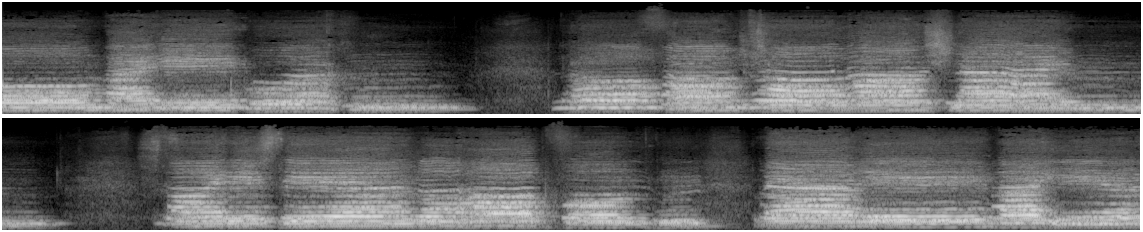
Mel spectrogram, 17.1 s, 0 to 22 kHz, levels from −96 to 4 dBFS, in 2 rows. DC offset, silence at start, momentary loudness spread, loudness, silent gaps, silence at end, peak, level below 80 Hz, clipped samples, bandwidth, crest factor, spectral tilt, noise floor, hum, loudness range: under 0.1%; 0 s; 13 LU; -18 LUFS; none; 0 s; -2 dBFS; -62 dBFS; under 0.1%; 15 kHz; 16 dB; -5.5 dB/octave; -53 dBFS; none; 6 LU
